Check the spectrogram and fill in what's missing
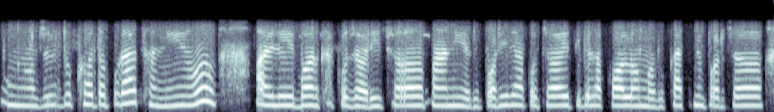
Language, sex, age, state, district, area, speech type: Nepali, female, 30-45, West Bengal, Jalpaiguri, urban, conversation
